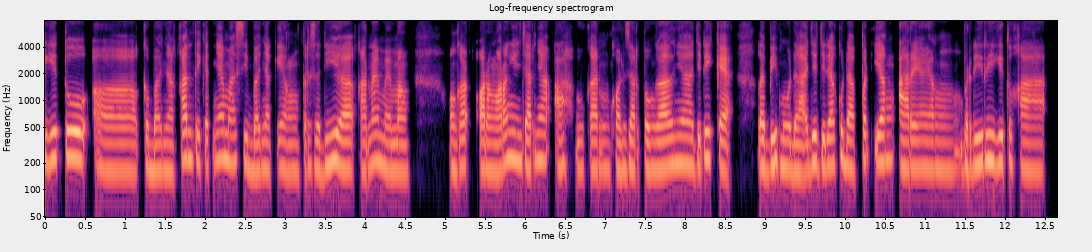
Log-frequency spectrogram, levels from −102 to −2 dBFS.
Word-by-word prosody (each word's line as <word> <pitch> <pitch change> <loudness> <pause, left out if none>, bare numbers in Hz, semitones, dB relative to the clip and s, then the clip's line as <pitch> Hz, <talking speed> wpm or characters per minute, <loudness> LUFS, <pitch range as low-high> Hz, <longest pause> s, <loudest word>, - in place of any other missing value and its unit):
gitu, 225 +1 +4
eee, 165 -1 -1
kebanyakan 165 +4 0
tiketnya 210 +1 -2
masih 200 -2 -1
banyak 165 0 -3
yang 165 -2 -5
tersedia, 180 +1 +1
karena 175 +5 -1
memang 165 -4 -1 0.5
ongka 175 +2 0 0.2
orang-orang 170 +5 +3
ngincarnya, 210 +1 0
ah - - -3
bukan 170 0 -2
konser 170 0 -2
tunggalnya 185 +3 +2
jadi 185 +5 0
kayak 180 -7 +1 0.3
lebih 185 +2 +3
mudah 170 -3 +1
aja, 200 - +2
jadi 190 0 +1
aku 225 - -1
dapat 180 +3 0
yang 205 +1 +3
area 175 0 +1
yang 170 -1 -6
berdiri 195 +4 +2
gitu 205 0 0
Kak. 165 -3 -2
180 Hz, 145 wpm, -25 LUFS, 170-200 Hz, 0.5 s, gitu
